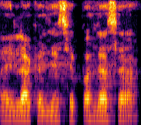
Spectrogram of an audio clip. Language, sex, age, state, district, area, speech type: Maithili, male, 60+, Bihar, Madhepura, rural, spontaneous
